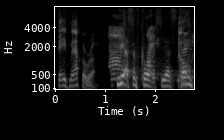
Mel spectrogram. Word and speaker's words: McElroy: So it's Dave McElroy.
